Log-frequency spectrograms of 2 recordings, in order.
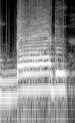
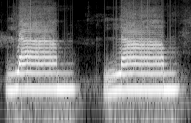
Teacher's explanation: दौद के लिए हमने जबान का पीछे का हिस्सा इस्तेमाल किया और लाम के लिए जबान का आगे का हिस्सा इस्तेमाल किया। और दौद पीछे पूरा पूरा अंदर से मुंह भरा हुआ लग रहा है, और दौद, और लाम के लिए सब आगे की तरफ लाम लाम।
